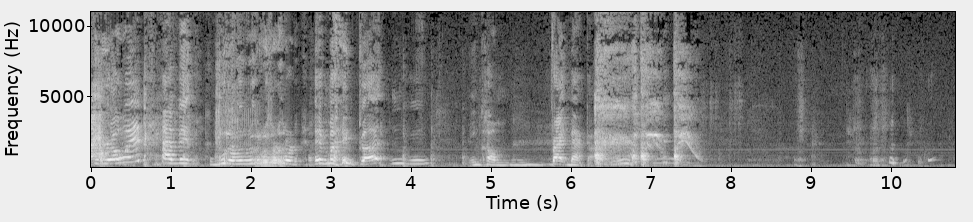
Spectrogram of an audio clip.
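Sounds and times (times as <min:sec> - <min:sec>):
speech: 0:00.9 - 0:07.6, 0:09.8 - 0:10.3
person coughing harshly: 0:06.3 - 0:07.7.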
